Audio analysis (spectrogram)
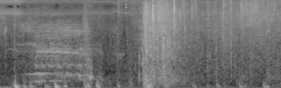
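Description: A horse in the video game Red Dead Redemption whinnies loudly over a few clip-clopping hoofbeats, then gives a shorter snort-like neigh.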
